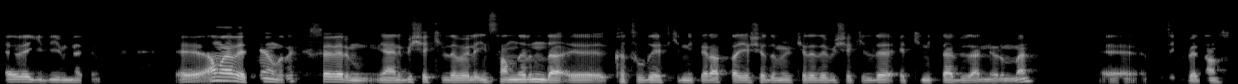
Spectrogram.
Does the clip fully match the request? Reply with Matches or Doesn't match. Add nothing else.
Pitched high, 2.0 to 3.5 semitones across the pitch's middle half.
Doesn't match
